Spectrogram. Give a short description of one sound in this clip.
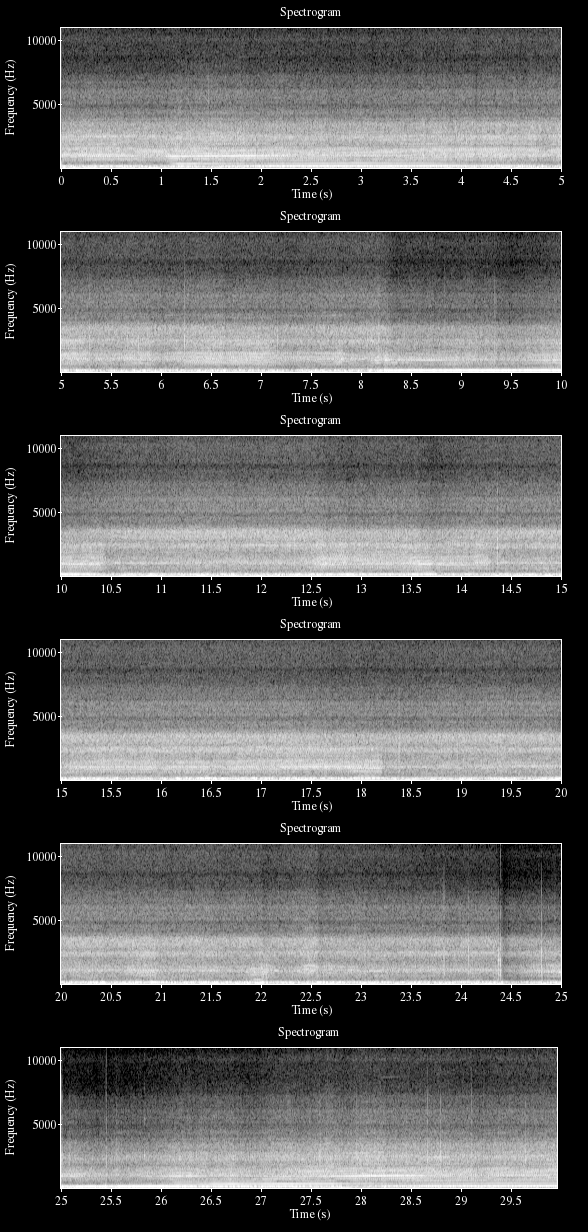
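A car engine hums and rises in pitch as it speeds up, then drops as it changes gear.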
